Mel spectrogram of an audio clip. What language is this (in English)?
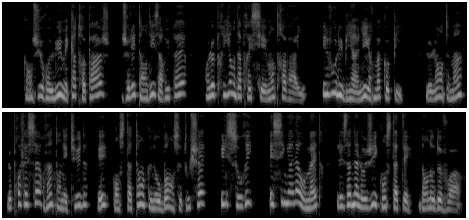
French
